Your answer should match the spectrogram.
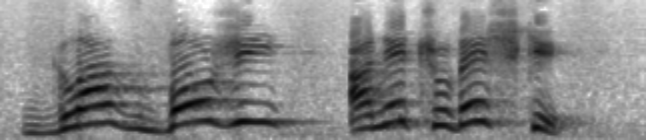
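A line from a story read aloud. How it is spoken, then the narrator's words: Crowd shouting. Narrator (Bulgarian): народът извика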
